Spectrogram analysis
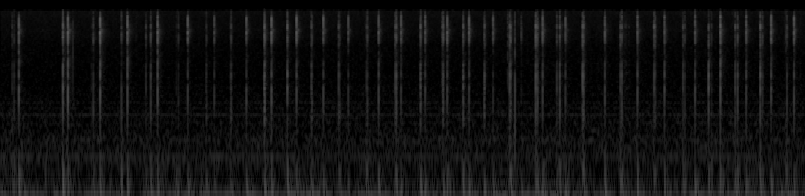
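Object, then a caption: Small steel scissor blade. Fingernails scratch rapidly along the thin, solid steel blade of small scissors with orange and blue plastic handles. The result is a quiet, fast stream of dry, bright scratching clicks that stop short, over a steady low hum.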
